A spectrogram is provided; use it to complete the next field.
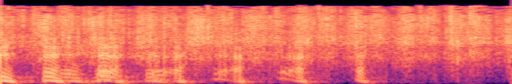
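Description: cocktail shaker being shaken

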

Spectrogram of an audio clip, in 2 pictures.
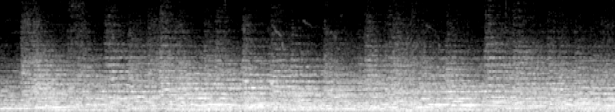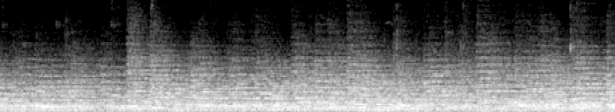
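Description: church bells change ringing

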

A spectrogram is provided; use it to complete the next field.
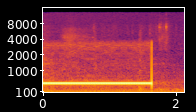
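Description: telephone call ringing

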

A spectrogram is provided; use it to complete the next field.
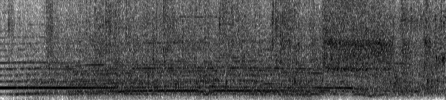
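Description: audience cheering

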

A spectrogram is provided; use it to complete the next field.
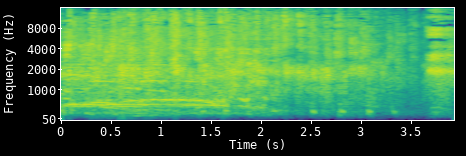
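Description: audience applause and cheering

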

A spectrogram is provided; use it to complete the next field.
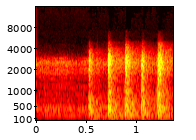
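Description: knocking on a door

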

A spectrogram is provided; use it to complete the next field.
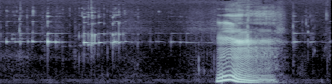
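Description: glasses clinking

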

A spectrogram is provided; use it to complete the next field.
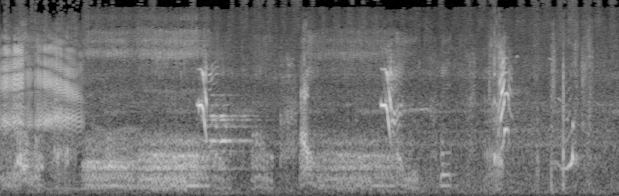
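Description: dog growling

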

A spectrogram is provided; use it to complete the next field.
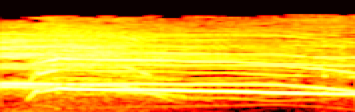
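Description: festival crowd cheering

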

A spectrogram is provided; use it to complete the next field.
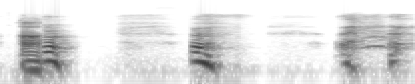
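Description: throat clearing

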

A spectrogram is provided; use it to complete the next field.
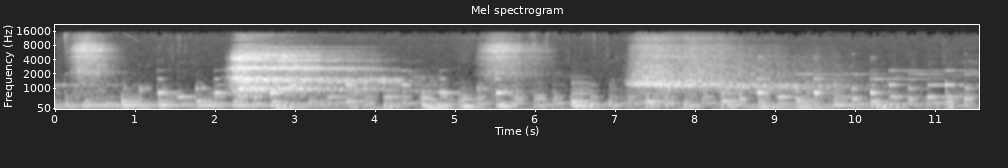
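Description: deep breathing exercise

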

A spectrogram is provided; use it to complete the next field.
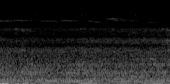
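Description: traffic

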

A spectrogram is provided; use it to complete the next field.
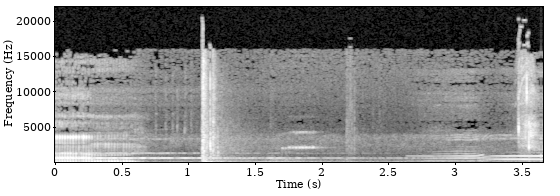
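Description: door opening

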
